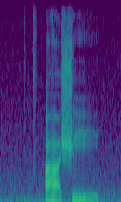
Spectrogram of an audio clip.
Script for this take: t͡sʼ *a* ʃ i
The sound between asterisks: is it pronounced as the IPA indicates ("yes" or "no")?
yes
